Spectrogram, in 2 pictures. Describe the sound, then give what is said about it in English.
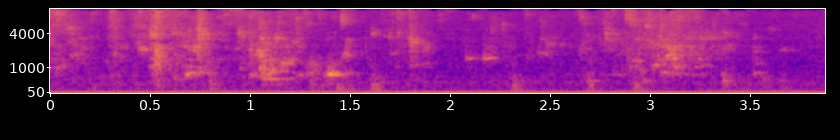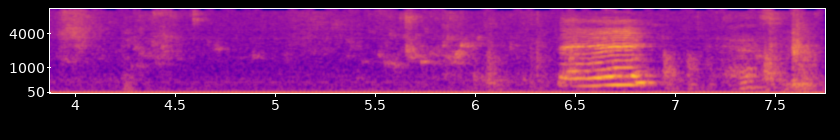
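Soft splashing water as a child rinses hands and face, with faint trickles and small splashes, and a louder splash near the end. It plays low beneath voices, including an adult and a child speaking. “Just rinse your hands and face.”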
